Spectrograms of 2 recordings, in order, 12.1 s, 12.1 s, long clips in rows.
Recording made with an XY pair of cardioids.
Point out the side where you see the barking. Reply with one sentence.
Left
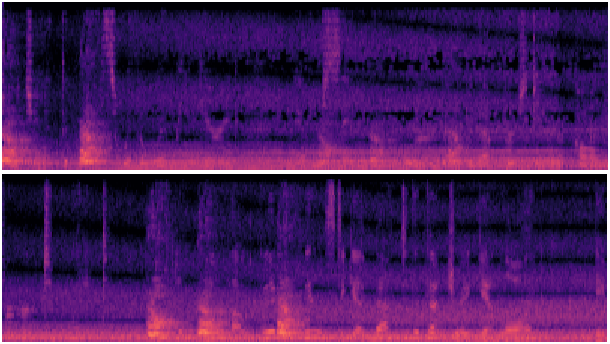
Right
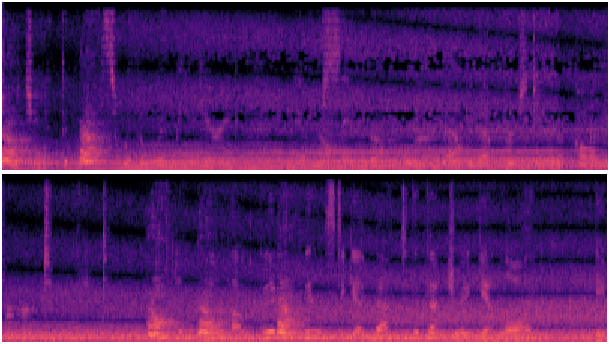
In this clip you hear the barking in the centre.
